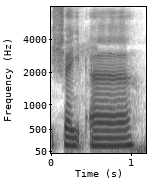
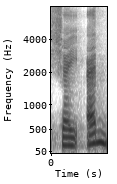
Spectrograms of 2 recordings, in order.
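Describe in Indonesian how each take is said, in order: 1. Kata itu berakhir dengan vokal biasa. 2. Kata itu berakhir dengan bunyi n. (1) "Dia jadi bunyi baris atas saja" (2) "Bunyi nun mati kan? An"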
